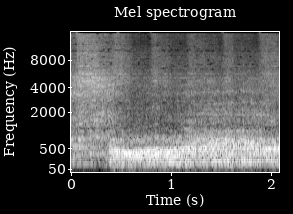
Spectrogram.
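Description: Live metal band playing loudly: guitar strumming, joined about half a second in by a thicker, denser layer of the full band.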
